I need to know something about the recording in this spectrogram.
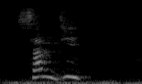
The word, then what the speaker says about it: samedi: exemples c'est le mot samedi samedi alors samedi après le m il y a bien eu et pourtant en prenant soin on dit on dit pas ça me dit on dit samedi alors le mot par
